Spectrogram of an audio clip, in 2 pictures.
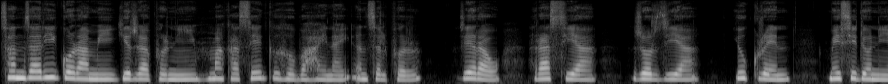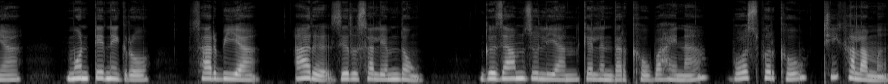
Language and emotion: Bodo, neutral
